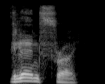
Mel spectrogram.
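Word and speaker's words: Glenn Frey: یه چیز تو پرانتز بگم، گلن فرای، گول اسپل اسمشو نخوریم، شبیه فری نوشته میشه اما تلفظ درستش فرایه، گلن فرای.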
